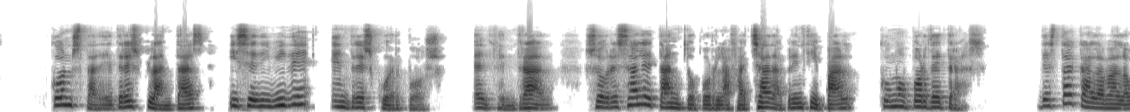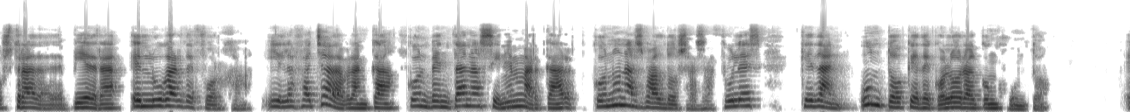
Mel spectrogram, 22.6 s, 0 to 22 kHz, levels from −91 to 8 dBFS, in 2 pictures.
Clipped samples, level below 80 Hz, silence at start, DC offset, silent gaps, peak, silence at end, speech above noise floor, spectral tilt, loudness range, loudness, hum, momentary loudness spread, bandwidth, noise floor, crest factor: under 0.1%; -58 dBFS; 0.55 s; under 0.1%; 10.04-10.28 s; 0 dBFS; 0 s; 73 dB; -4.5 dB/octave; 3 LU; -14 LUFS; none; 11 LU; 9.2 kHz; -87 dBFS; 14 dB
